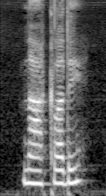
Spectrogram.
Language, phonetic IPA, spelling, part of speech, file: Czech, [ˈnaːkladɪ], náklady, noun, Cs-náklady.ogg
- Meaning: 1. nominative/accusative/vocative/instrumental plural of náklad 2. cost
